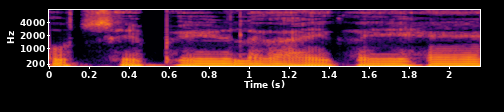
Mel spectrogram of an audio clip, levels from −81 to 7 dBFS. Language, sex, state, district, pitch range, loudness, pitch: Hindi, male, Jharkhand, Deoghar, 115-120 Hz, -13 LUFS, 115 Hz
